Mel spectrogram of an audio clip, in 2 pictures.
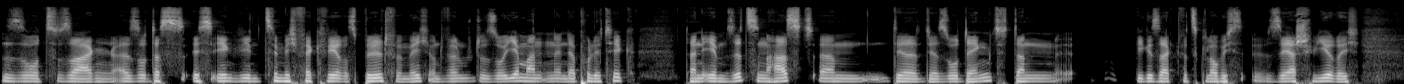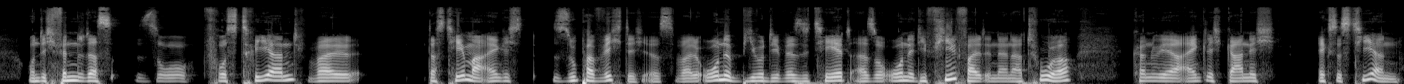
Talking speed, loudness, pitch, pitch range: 140 wpm, -17 LUFS, 150 Hz, 140-160 Hz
